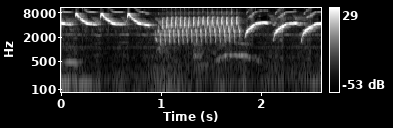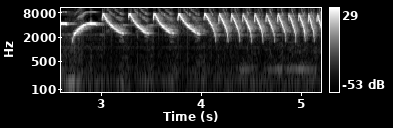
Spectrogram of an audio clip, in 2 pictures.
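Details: Lively canary song in gacor style: falling notes, a harsh buzzy rattle, several rising whistled swoops, then descending sweeps speeding into a fast trill about five notes per second.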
